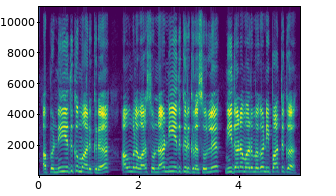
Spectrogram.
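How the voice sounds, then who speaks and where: A woman's voice: sits high, steady tone, normal speed, fairly bright tone, faint music behind. A woman voicing a stern husband who gives firm instructions. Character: stern adult husband and son.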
